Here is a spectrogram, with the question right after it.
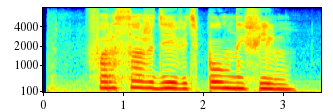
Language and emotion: Russian, neutral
